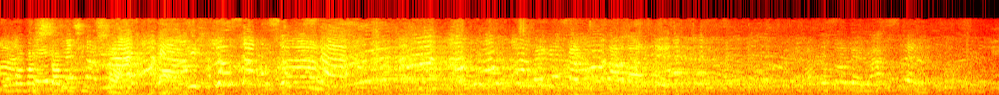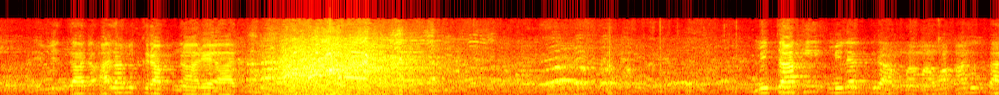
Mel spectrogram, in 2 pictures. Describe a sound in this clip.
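A woman speaks loudly and with animation, heard through a microphone.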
